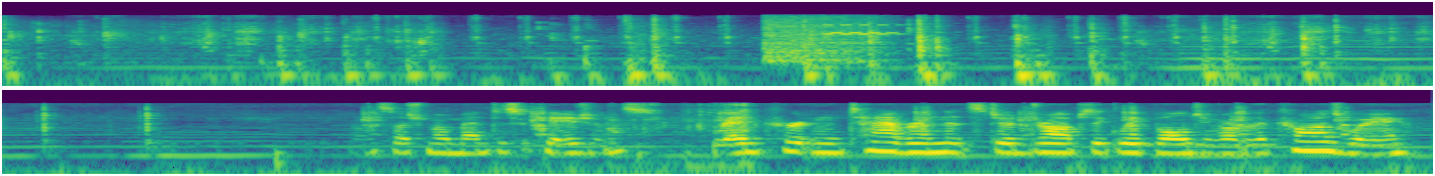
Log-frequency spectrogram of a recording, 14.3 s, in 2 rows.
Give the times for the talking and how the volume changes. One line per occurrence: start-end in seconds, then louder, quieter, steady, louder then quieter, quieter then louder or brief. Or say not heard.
8.9-14.2 louder.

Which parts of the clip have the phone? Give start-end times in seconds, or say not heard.
3.8-4.5.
